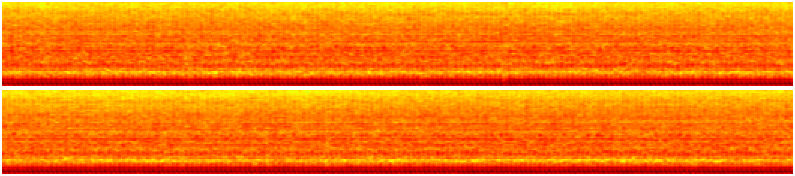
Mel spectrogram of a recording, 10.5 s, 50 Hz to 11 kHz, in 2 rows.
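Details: 6,000 watt Troy-Bilt generator after AVR adjustment to 119.9 volts, 3000 watt load test: steady, even low hum at constant speed, no hunting or misses, above 60 hertz at about 118.6 volts; healthy generator under load.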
